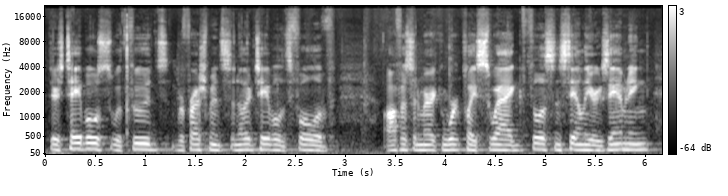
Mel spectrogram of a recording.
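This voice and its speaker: A man's voice: mid-range voice, little pitch movement, quick pace, darkish tone. A man reading stage directions aloud at a script table read, as scripted narration.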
